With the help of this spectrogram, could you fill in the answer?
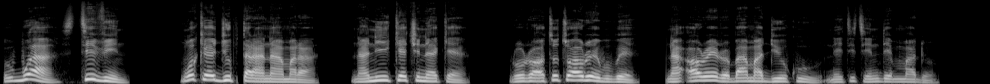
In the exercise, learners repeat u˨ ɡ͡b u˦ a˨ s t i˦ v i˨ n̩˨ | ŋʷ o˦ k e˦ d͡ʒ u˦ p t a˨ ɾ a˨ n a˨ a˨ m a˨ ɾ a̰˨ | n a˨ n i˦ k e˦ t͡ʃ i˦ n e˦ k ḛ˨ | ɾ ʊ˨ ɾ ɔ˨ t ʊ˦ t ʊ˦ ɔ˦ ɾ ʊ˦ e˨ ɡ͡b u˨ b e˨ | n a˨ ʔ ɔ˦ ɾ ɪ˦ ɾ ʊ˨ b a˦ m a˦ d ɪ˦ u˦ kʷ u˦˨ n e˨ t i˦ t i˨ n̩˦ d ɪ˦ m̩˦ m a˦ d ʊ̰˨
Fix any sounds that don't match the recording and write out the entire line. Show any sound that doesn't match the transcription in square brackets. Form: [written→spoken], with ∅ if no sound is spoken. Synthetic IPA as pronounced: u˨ ɡ͡b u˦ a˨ s t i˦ v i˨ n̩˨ | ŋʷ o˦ k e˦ d͡ʒ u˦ p t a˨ ɾ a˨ n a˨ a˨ m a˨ ɾ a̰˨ | n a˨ n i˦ k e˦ t͡ʃ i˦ n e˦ k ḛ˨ | ɾ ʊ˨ ɾ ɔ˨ t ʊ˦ t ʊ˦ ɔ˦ ɾ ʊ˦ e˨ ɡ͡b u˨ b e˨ | n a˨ ʔ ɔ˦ ɾ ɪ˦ ɾ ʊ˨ b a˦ m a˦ d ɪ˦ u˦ kʷ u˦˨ n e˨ t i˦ t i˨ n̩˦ d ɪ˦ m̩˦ m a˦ d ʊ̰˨

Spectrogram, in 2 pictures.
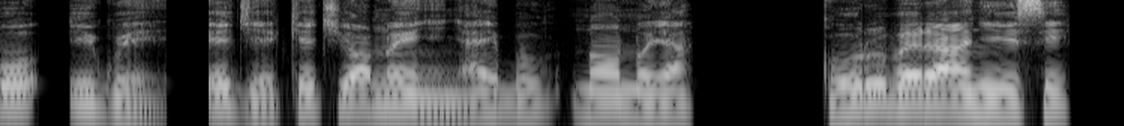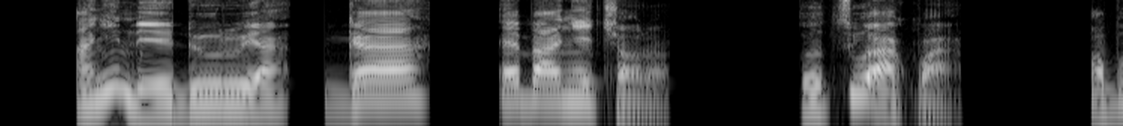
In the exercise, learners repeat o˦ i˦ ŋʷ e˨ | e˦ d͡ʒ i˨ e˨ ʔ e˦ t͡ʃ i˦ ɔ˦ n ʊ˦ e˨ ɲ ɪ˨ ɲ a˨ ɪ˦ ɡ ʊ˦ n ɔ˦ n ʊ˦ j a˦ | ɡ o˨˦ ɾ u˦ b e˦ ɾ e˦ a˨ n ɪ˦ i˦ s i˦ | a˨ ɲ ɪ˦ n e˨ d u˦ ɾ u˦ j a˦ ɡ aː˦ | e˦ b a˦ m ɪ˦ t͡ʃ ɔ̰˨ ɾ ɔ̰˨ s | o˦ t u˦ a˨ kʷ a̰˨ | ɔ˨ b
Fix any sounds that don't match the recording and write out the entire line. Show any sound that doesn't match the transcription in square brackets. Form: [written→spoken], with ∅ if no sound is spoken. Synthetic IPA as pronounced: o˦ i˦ [ŋʷ→ɡʷ] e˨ | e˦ d͡ʒ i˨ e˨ [ʔ→k] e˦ t͡ʃ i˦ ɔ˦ n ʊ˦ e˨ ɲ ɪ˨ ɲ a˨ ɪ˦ [ɡ→b] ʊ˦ n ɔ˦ n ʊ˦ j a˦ | [ɡ→k] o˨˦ ɾ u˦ b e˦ ɾ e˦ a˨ [n→ɲ] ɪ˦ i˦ s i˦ | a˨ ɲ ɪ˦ n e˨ d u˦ ɾ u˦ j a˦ ɡ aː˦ | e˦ b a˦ [m→ɲ] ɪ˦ t͡ʃ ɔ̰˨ ɾ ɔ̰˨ [s→∅] | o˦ t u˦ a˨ kʷ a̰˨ | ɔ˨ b

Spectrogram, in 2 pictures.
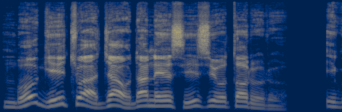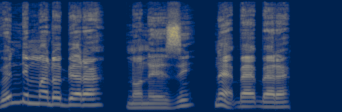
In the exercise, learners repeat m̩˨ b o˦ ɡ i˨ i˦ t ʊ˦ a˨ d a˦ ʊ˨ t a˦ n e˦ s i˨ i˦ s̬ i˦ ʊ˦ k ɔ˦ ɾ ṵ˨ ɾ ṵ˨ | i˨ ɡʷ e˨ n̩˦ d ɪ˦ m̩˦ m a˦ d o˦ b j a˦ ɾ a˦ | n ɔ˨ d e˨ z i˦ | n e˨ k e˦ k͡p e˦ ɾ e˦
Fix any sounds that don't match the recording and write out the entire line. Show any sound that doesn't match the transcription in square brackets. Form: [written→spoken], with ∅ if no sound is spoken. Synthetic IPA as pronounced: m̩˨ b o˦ ɡ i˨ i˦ [t→t͡ʃ] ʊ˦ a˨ [d→d͡ʒ] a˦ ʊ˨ [t→d] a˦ n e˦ s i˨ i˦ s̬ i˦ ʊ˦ [k→t] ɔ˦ ɾ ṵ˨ ɾ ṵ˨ | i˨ ɡʷ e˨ n̩˦ d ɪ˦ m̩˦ m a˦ d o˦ b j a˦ ɾ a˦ | n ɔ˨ [d→n] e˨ z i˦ | n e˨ [k→k͡p] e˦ k͡p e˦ ɾ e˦

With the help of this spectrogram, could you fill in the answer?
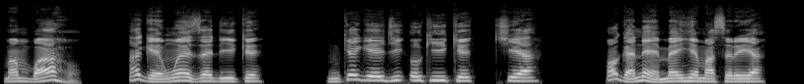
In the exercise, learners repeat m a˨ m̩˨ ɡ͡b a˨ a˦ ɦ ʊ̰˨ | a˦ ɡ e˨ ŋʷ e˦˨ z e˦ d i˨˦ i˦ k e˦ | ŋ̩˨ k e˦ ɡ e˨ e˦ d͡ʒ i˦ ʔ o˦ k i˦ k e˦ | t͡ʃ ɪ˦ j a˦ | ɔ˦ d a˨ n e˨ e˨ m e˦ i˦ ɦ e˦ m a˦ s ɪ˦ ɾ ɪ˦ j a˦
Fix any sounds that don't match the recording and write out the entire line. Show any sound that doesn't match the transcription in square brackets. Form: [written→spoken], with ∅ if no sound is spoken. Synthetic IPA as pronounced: m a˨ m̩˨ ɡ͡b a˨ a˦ ɦ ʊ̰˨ | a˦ ɡ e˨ ŋʷ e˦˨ z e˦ d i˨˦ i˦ k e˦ | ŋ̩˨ k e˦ ɡ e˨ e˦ d͡ʒ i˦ ʔ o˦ k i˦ k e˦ | t͡ʃ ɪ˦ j a˦ | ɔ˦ [d→ɡ] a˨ n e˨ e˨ m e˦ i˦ ɦ e˦ m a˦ s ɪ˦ ɾ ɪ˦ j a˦

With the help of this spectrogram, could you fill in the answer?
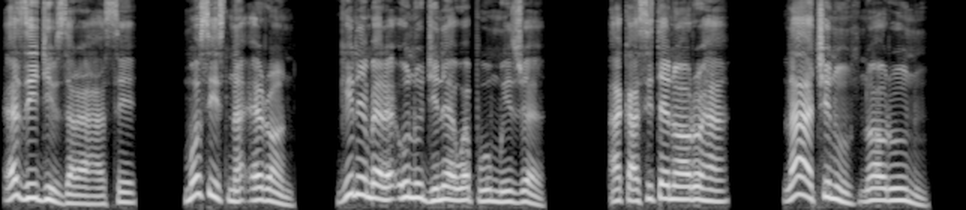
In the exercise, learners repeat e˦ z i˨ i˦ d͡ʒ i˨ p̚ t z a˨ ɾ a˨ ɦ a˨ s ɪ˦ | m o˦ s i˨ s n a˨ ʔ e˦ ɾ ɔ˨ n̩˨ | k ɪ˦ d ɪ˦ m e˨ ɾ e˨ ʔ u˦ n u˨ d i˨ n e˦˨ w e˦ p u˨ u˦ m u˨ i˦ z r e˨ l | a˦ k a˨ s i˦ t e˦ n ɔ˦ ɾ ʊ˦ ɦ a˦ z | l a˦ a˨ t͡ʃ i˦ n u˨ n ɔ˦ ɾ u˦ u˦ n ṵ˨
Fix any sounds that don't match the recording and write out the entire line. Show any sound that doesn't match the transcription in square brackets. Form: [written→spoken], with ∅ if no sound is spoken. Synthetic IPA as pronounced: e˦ z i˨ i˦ d͡ʒ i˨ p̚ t z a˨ ɾ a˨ ɦ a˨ s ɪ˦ | m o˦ s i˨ s n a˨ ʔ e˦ ɾ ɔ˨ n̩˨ | [k→ɡ] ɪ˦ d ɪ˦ m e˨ ɾ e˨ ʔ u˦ n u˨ [d→d͡ʒ] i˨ n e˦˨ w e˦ p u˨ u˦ m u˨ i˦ z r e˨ l | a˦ k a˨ s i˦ t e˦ n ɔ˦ ɾ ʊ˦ ɦ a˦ [z→∅] | l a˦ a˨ t͡ʃ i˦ n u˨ n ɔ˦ ɾ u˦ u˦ n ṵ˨

